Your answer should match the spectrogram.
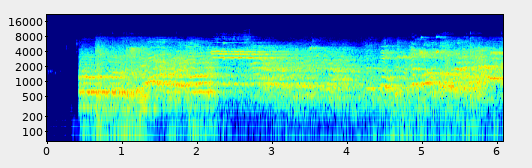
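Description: Sound of a volleyball match recorded in a gym, cutting in suddenly about half a second in: many players' and spectators' voices shouting and cheering over one another, with a ball striking the hardwood floor, all echoing in the hall.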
